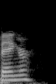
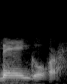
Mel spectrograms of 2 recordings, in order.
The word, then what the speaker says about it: Bangor: It's the way people pronounce it, because they don't know how to pronounce it. It's actually pronounced Bangor. – Bangor. Okay. – Yeah, pardon me. – It's not, but because we're on the East Coast and we have an East Coast accent, it's called Banger.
